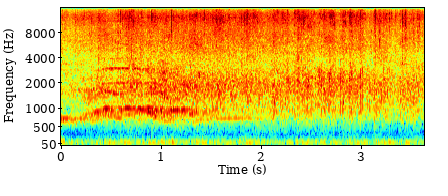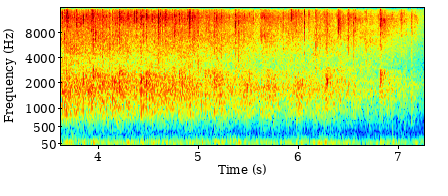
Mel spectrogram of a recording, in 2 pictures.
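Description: An audience applauds to welcome a pastor back to the stage, producing a thick, steady wash of clapping that continues for over seven seconds and eases only slightly toward the end.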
